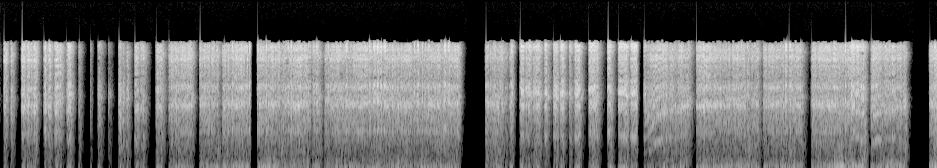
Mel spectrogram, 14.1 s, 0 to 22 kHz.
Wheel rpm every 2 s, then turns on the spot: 120, 220, 230, 240, 220, 190, 180.
none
